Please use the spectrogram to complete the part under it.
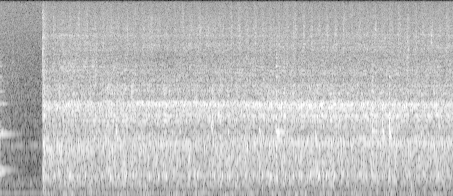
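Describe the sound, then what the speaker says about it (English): A KitchenAid stand mixer with a side-scraping attachment starts up and runs at a steady, continuous mechanical whir, fairly close and loud, with no talk over it. "Now I'm using a great attachment for my KitchenAid mixer"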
